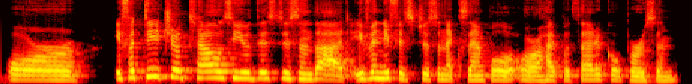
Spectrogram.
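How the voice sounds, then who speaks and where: A woman's voice: mid-range voice, a little fast. Brazilian woman co-hosting a podcast chat. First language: Portuguese. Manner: animated, laughs often, self-mocking asides. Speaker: podcast co-host. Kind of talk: casual conversation.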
